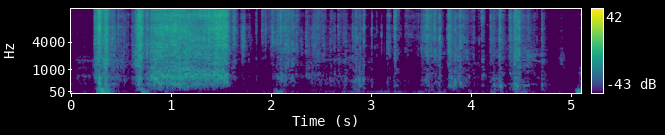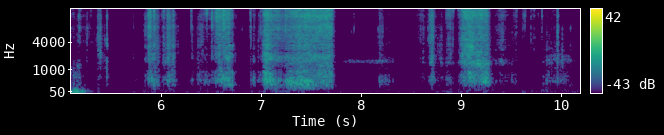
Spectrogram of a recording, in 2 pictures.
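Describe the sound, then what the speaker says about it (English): Paper being torn by hand into rough-edged pieces for Christmas mixed media craft tags, with repeated close, loud rips and crinkling scattered through the clip and brief pauses between tears. "Just rip a piece."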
